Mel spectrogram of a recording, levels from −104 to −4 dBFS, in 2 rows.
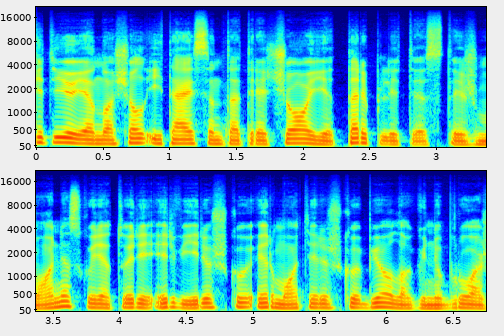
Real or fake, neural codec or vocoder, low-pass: fake; autoencoder, 48 kHz, 128 numbers a frame, DAC-VAE, trained on Japanese speech; 19.8 kHz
